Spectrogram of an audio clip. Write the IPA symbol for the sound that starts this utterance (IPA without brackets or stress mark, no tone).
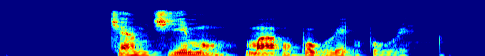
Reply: t͡ʃ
